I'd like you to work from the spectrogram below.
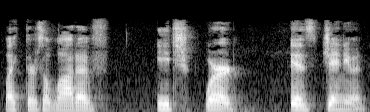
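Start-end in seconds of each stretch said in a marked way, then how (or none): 1.5-3.6 "each word is genuine" in separated staccato chunks; staccato imitation. Shown as a demonstration. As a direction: break up "each word is genuine" with pauses, mocking his staccato. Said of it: "do that sort of staccato".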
